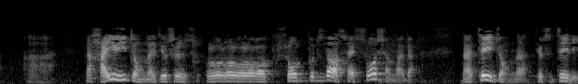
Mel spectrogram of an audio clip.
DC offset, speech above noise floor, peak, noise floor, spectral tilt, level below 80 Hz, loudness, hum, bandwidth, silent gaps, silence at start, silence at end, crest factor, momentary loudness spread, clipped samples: under 0.1%; 23 dB; -6 dBFS; -48 dBFS; -9.5 dB/octave; -66 dBFS; -26 LUFS; none; 5.8 kHz; none; 0.3 s; 0 s; 22 dB; 17 LU; under 0.1%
